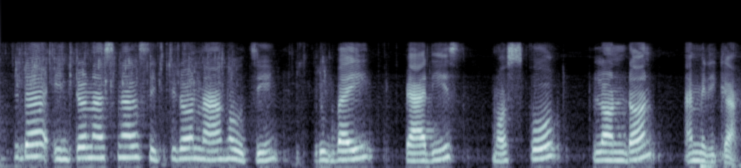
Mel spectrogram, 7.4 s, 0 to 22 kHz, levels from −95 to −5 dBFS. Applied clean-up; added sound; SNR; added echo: neural mask model RNNoise.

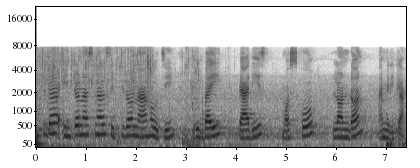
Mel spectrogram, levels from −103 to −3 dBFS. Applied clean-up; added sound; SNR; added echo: none; Sink (filling or washing) / Water tap, faucet; 12 dB; none.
